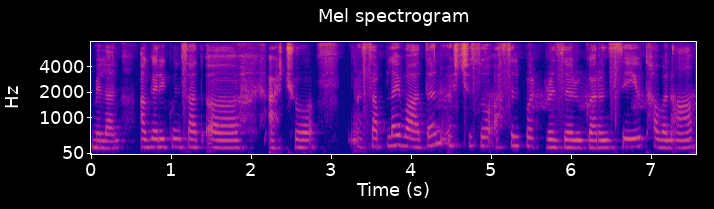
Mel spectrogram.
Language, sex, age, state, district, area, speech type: Kashmiri, female, 18-30, Jammu and Kashmir, Anantnag, rural, spontaneous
